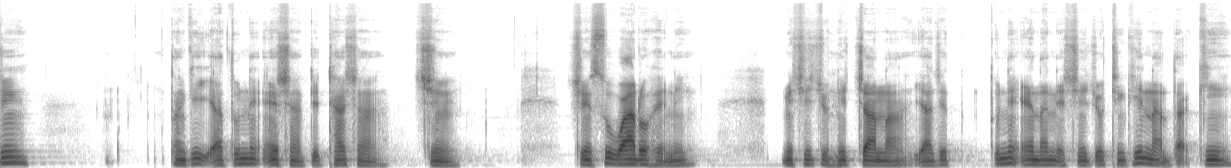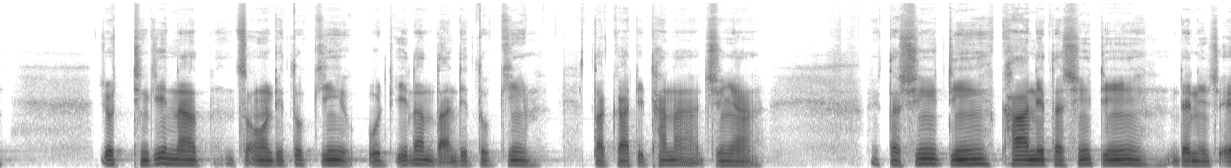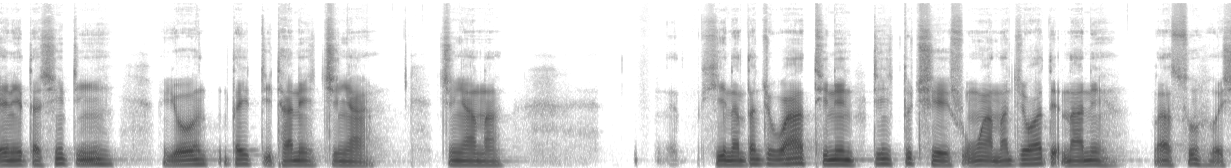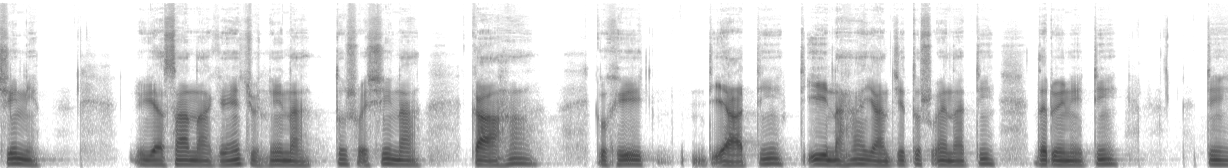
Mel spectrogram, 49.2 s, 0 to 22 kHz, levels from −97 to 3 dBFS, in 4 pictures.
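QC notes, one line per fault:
No faults found in this clip.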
